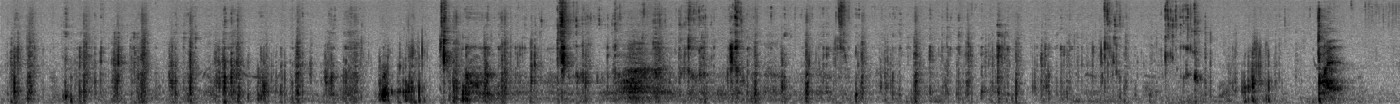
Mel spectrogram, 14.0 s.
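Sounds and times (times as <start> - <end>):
person chewing crunchy food: 0.0 - 13.0.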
